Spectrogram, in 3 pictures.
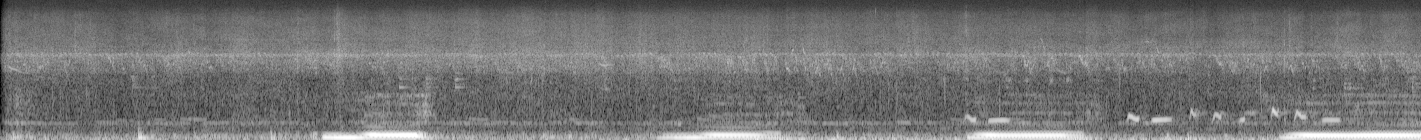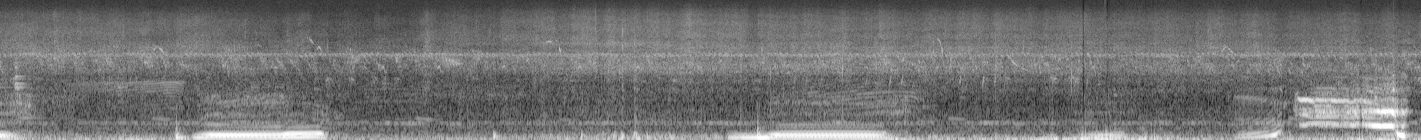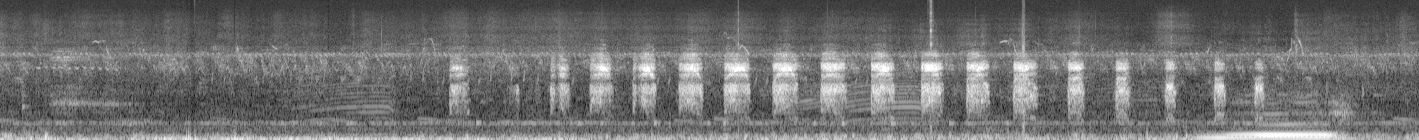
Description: folyamatosan őstulok bika kétszer kulán; Hortobágyi Nemzeti Park

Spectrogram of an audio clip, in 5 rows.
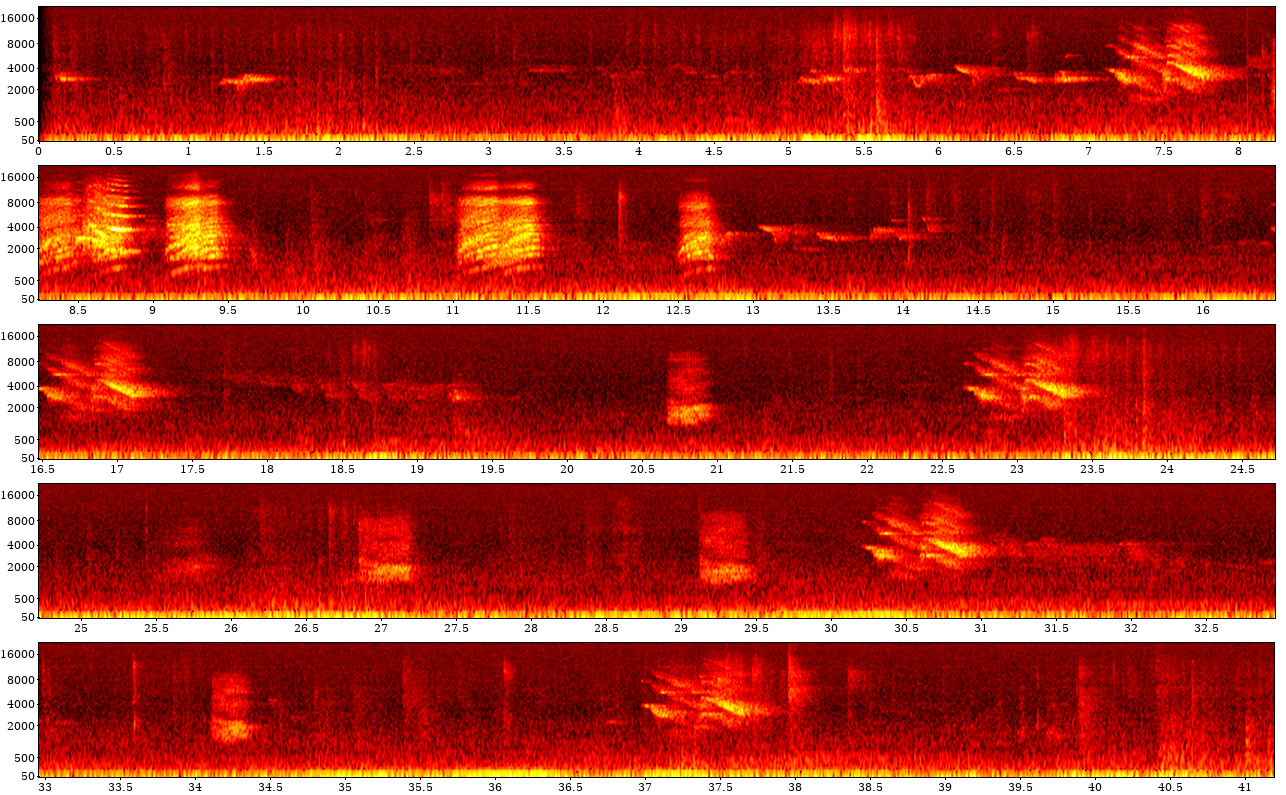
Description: ropkodnek es halkan csivitelnek, egyszinukiralycsoricse; szegedi zoo 2011

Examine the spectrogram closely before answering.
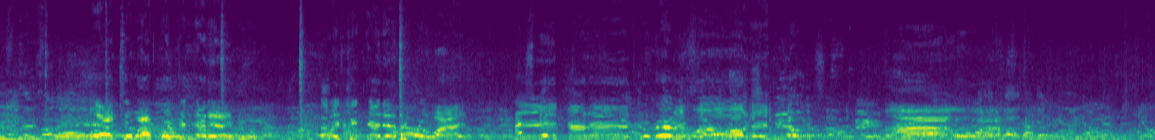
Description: hangoskodó piaci kereskedők

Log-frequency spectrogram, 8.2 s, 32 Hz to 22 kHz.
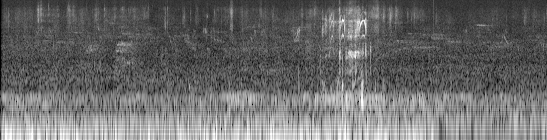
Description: halkan szél, vörös vári; akg; allathangok; veszpremizoo 2013

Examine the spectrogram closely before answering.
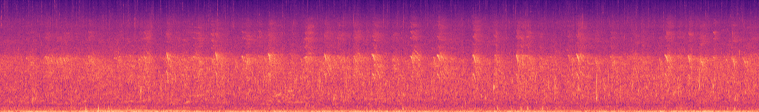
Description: csókák patakkal

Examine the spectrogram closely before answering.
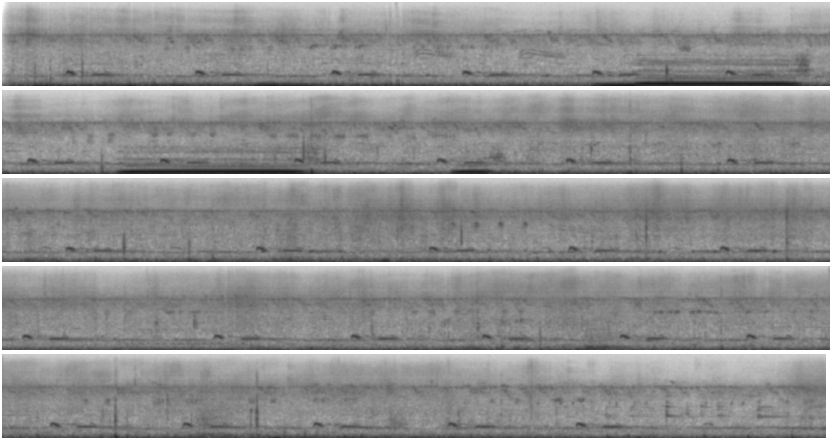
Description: bőgő őstulok bika, kakukk, széltől mozgó növényzet, puszta; Hortobágyi Nemzeti Park

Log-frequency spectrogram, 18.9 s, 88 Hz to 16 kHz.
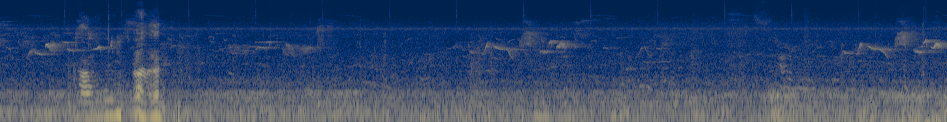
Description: kétszer, oroszlán; allathangok; veszpremizoo 2013

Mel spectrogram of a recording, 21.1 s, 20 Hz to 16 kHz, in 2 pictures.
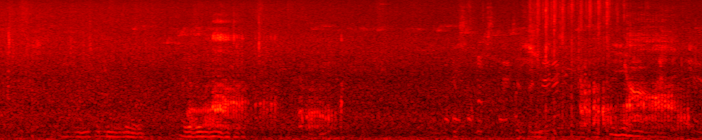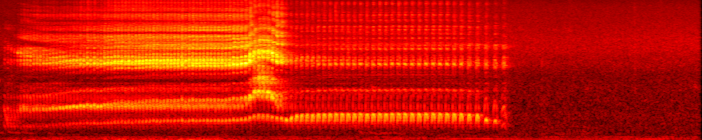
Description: balról jobbra átrepül és kacag szél, kookaburra kacagó jancsi; allathangok; veszpremizoo 2013

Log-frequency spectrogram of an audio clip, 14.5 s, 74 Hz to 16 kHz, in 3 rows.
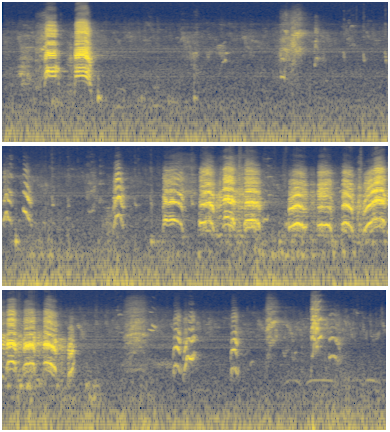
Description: miniatur, sziklapapagaj; debreceni zoo 2012; marantz puska

